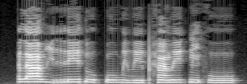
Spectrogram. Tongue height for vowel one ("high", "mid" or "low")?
low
